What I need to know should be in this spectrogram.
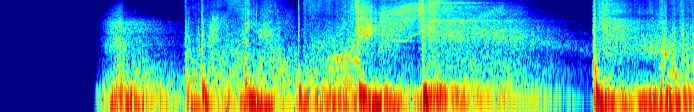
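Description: A ball is kicked hard with a loud whooshing rush.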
